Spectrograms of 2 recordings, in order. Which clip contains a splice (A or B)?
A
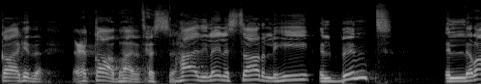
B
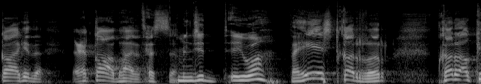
A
